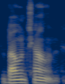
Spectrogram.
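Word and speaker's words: Bonchon: Bonechone. B O N C H O N. They say bone. That's probably how they say it.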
